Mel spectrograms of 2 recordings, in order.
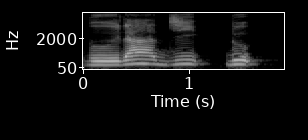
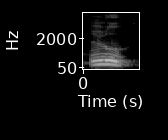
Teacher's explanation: Quando, por exemplo, Brasil termina com ele, pronunciamos com R-U. Brajiru. Não é lu, é ru.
